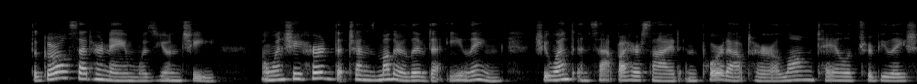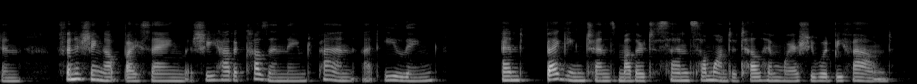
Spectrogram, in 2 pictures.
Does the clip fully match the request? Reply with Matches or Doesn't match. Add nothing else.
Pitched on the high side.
Doesn't match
